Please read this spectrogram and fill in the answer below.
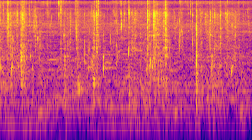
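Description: A ladle stirring liquid curry broth in a metal pot: sloshing liquid with many small clicks and taps spread throughout.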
